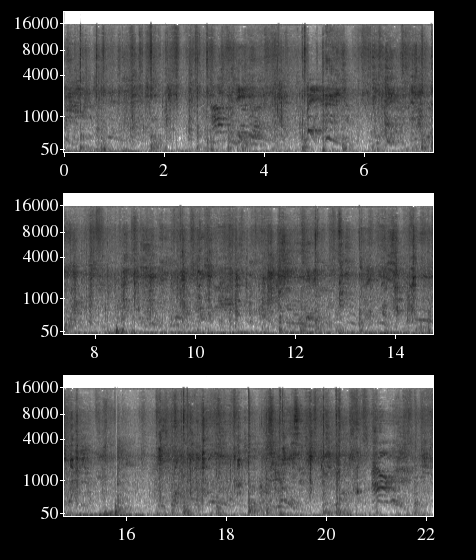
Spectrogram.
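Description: Several men call out and talk in a large echoing hall.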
